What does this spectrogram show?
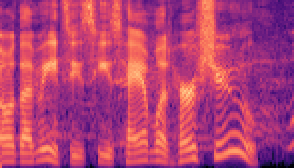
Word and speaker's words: Hurtssue: Hurtssue, there is no T. The T is silent. Watch this, Hurtssue.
